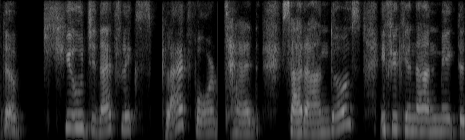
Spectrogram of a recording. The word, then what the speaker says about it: Sarandos: and see my authenticity does anybody else pronounce your last name sarandos I don't believe so I think they pronounce it Sandos I pronounce it the way it's meant to be pronounced authentically sarandos as it spelled phonetically that's what I have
